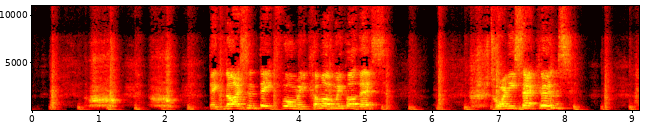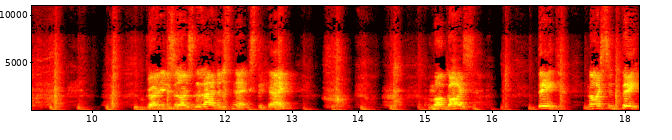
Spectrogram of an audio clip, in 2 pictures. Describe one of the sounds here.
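Bare feet thud on a wooden floor in a steady rhythm.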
